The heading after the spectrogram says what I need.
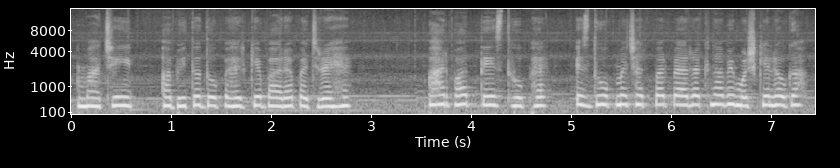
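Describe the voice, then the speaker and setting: Meek young daughter-in-law, high voice, woman acting. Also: little pitch movement, normal speed, warm tone, a little hiss or hum, close to an everyday voice. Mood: anxious, pleading. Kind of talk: Hindi family cartoon story acting.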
